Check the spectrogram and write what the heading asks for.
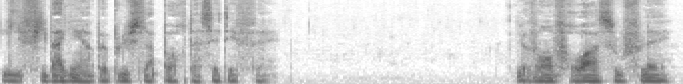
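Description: A man narrating a story in a calm, measured audiobook reading. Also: extremely low pitch, husky, no echo.

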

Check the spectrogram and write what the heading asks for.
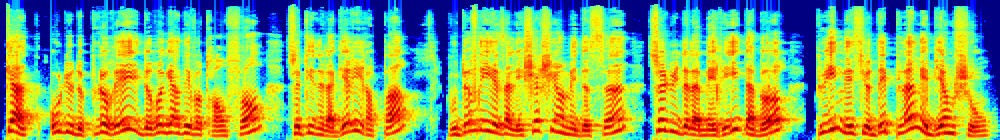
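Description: A calculating male spy speaks in measured, sententious phrases, read by a woman in her own voice. The reading moves lively up and down. He sounds composed and in control. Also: medium pitch. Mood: commanding. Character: cunning older male spy, calm and sententious. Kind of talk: audiobook character reading.

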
